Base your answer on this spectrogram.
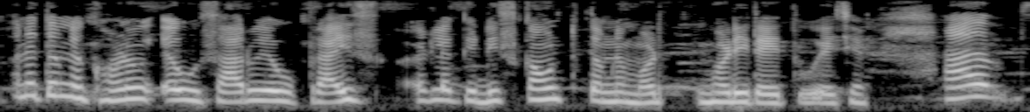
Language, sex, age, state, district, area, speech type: Gujarati, female, 30-45, Gujarat, Rajkot, rural, spontaneous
